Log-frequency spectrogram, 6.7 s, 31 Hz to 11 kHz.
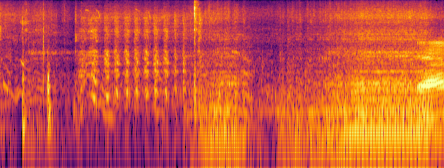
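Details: Mercedes W210 after replacing a failed fuel pump (earlier loud hum, then no start) with a new Bosch pump that runs nearly silently: the starter cranks in even pulses, then the engine catches and settles to a steady idle. Starts cleanly.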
